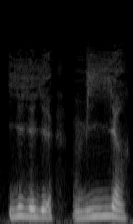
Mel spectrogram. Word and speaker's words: viens: Remember this I, viens, viens, and then this nasal, final S not pronounced.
